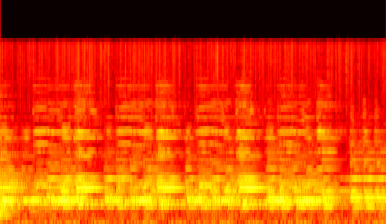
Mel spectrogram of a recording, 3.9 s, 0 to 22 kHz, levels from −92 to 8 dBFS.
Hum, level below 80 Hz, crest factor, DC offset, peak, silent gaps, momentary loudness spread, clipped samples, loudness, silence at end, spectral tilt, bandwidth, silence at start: none; -46 dBFS; 14 dB; under 0.1%; -6 dBFS; none; 4 LU; under 0.1%; -20 LUFS; 0 s; -4 dB/octave; 11.5 kHz; 0 s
